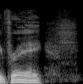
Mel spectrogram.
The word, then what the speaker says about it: Vrij: Instead of Vrij, I'll say Vray, Aldert Vray.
